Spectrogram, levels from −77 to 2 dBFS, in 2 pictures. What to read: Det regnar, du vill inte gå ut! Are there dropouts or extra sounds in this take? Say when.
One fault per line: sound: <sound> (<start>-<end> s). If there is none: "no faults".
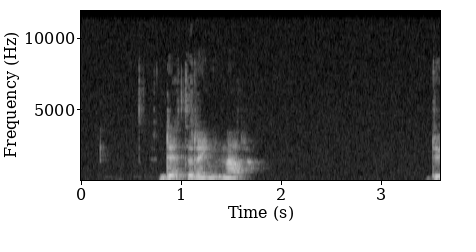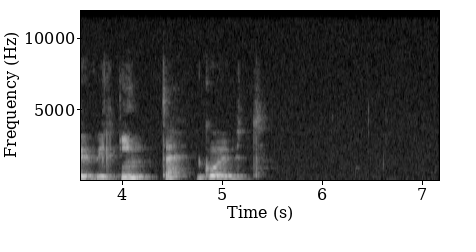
no faults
